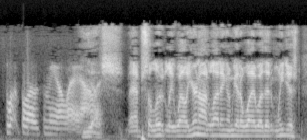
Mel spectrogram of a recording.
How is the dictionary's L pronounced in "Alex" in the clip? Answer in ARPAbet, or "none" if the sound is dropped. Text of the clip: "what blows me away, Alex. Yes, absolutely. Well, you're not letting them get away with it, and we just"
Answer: none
